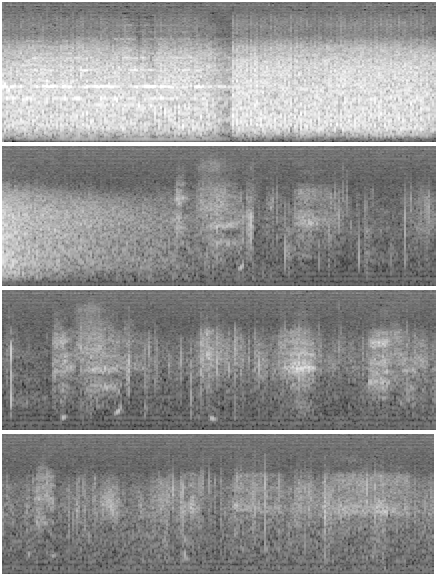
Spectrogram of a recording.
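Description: Sustained automatic gunfire, loud and continuous with a brief break about two seconds in, cutting off about four seconds in. It is followed by a quiet stretch with faint scattered clicks and small movements.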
